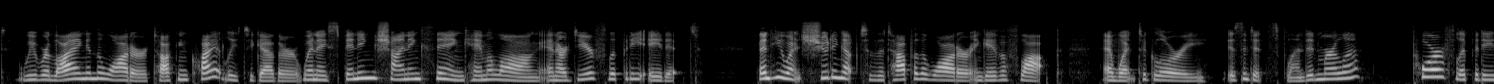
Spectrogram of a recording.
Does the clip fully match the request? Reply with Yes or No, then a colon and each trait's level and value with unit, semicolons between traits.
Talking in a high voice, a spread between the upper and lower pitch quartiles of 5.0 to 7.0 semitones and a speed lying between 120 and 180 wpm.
No: high, 220 Hz; average, 5.3 semitones; average, 190 wpm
